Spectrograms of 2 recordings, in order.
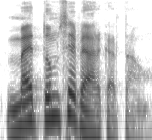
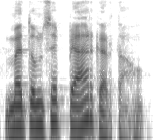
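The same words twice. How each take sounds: First: The stress is on मैं. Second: The stress is on प्यार.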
